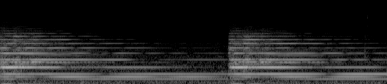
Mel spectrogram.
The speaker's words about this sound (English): the upstairs of the church, a young boy pulls on a rope to make the church bell ring. Inside, the sound's drowned out by the organist, who's practicing the day's hymns, but outside, the bell rings clear, signaling that the service is about to begin.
